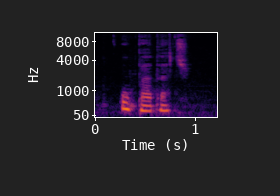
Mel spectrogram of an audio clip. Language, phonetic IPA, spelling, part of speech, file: Polish, [uˈpadat͡ɕ], upadać, verb, LL-Q809 (pol)-upadać.wav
